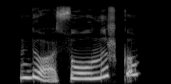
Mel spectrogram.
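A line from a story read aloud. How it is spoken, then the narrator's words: Joyful grandmother. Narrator (Russian): радостно отозвалась бабушка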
